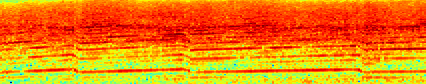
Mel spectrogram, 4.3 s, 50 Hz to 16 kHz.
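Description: The McLaren MP4-13 Formula 1 car's engine in the F1 2017 video game at Spa screams at high revs, climbing steadily with three sharp upshifts, loud and continuous with no speech.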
